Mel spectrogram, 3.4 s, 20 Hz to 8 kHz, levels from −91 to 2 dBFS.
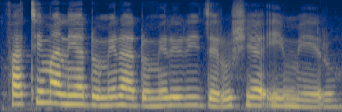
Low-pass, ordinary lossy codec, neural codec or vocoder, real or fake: none; none; none; real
